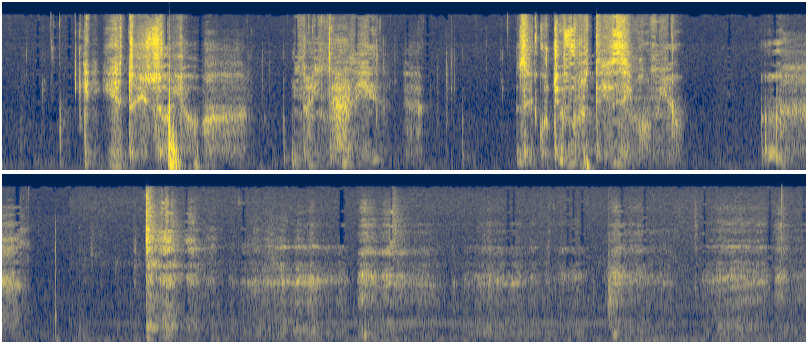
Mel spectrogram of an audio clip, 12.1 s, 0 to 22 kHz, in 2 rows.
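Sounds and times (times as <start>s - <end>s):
faint steady hum: 0.0s - 12.0s
quiet breathing: 1.4s - 2.0s, 5.7s - 12.0s.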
